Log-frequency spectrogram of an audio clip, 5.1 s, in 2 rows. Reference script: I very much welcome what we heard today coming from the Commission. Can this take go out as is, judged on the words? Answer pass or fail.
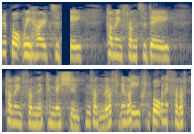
fail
